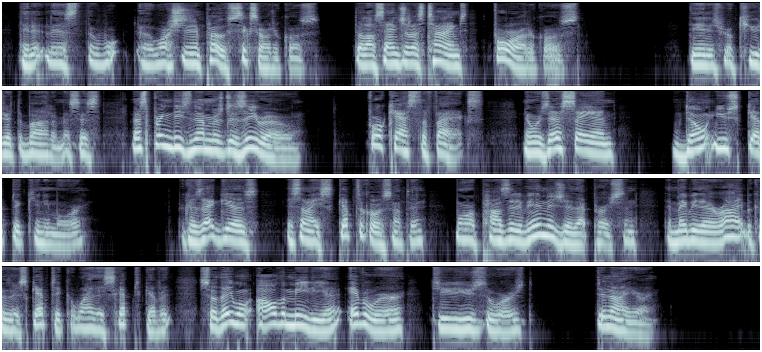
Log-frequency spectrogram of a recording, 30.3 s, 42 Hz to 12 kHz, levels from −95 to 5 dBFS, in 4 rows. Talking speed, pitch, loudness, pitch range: 160 wpm, 170 Hz, -14 LUFS, 150-200 Hz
